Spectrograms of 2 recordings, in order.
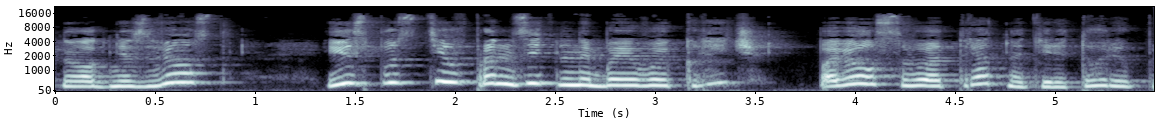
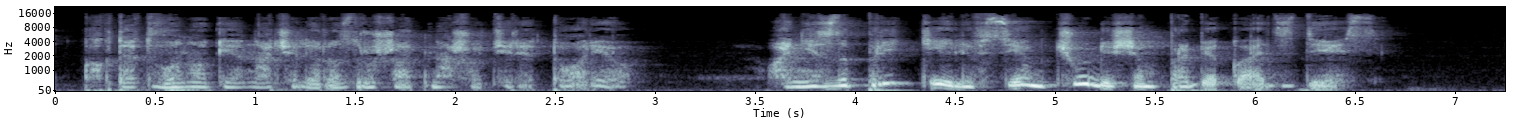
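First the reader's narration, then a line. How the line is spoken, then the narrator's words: Whispered into ear. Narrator (Russian): прошептала Рыжинка на ухо Белочке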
